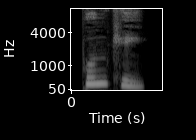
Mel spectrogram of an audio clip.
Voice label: "ಪುಂಗಿ", Kannada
